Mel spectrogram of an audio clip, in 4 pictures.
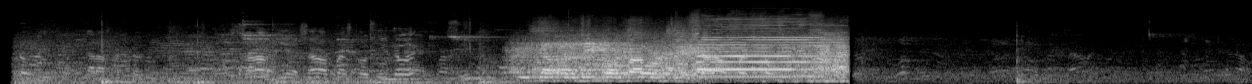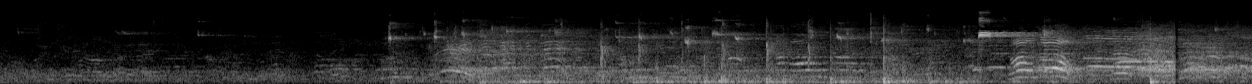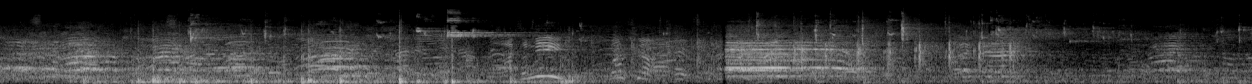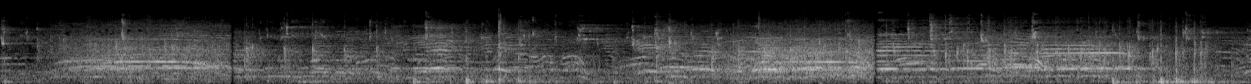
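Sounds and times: sneakers squeaking: 0:01.0 - 0:05.4, 0:11.5 - 0:12.0, 0:13.6 - 0:15.1, 0:16.3 - 0:23.2, 0:25.7 - 0:31.9, 0:33.2 - 0:39.2, 0:40.0 - 0:45.0, 0:48.6 - 0:50.0
people calling out and shouting: 0:04.9 - 0:08.5.

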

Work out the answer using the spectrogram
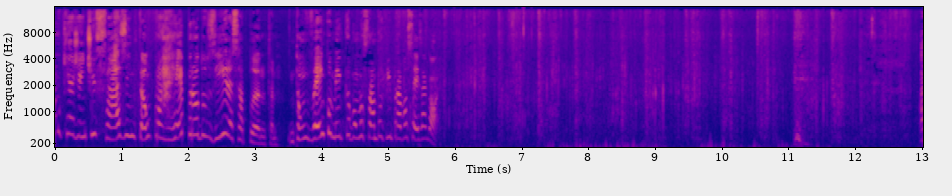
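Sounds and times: footsteps on gravel: 0:00.0 - 0:01.9, 0:04.7 - 0:13.0.

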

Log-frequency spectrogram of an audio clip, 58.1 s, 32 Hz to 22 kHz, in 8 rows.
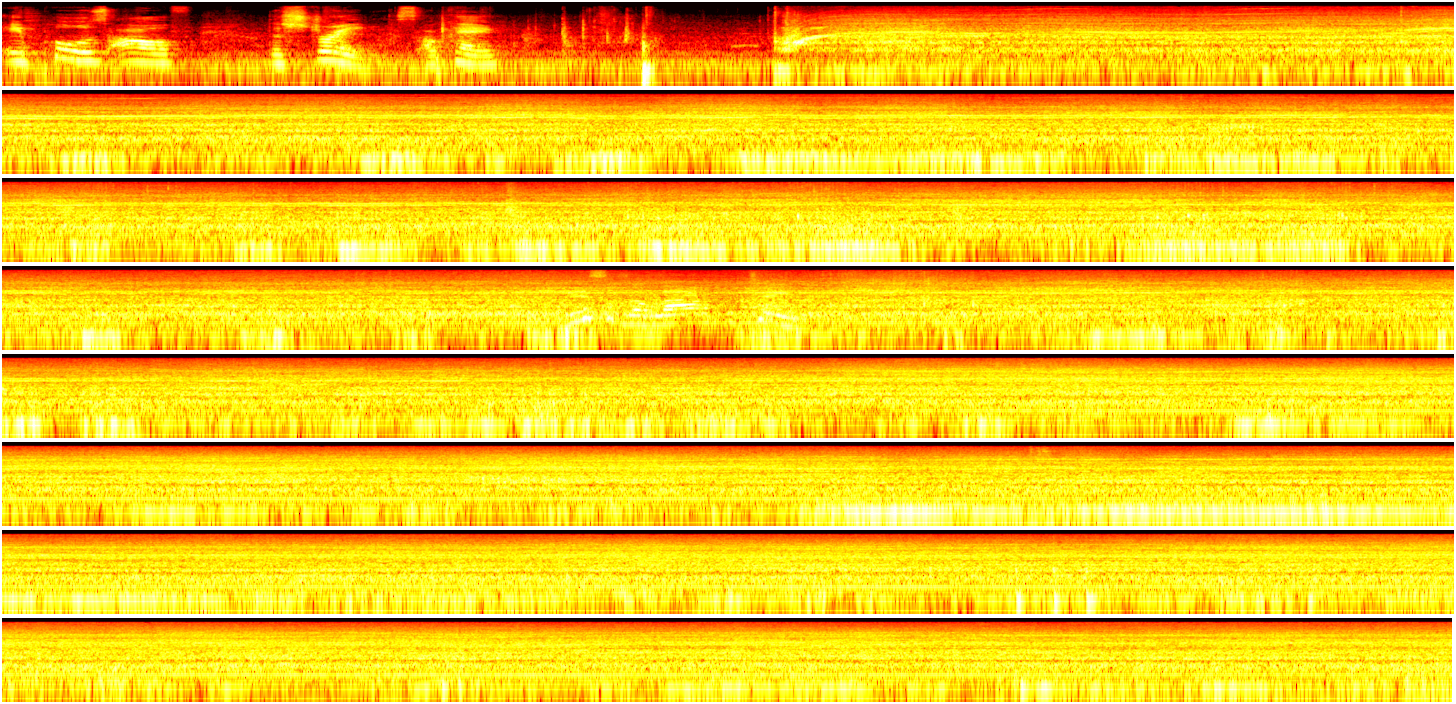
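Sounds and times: electric hand mixer running: 0:03.8 - 0:58.0.

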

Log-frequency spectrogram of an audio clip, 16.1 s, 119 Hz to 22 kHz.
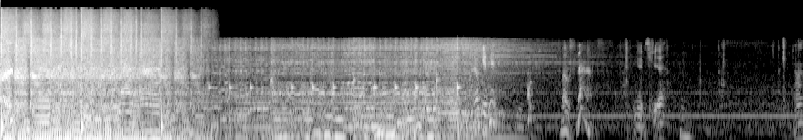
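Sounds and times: electric guitar riffs: 0:00.0 - 0:10.2
heavy metal music: 0:00.0 - 0:10.9.

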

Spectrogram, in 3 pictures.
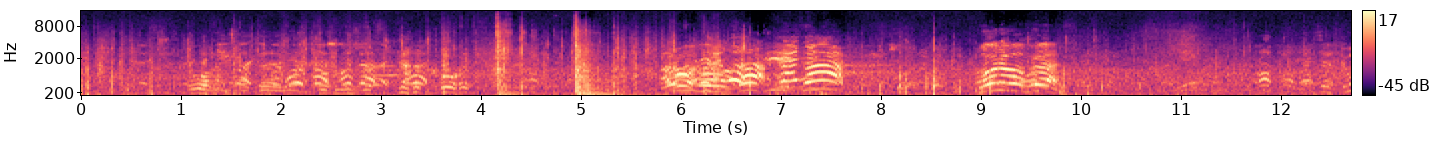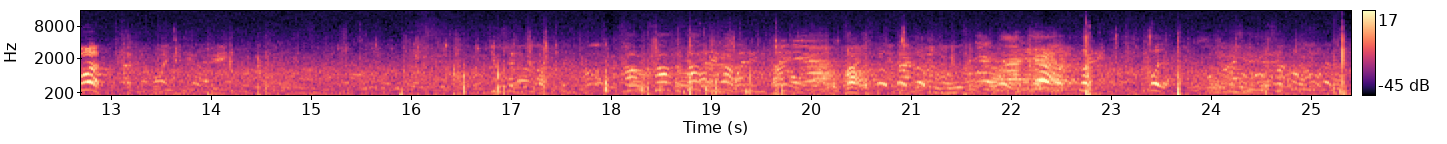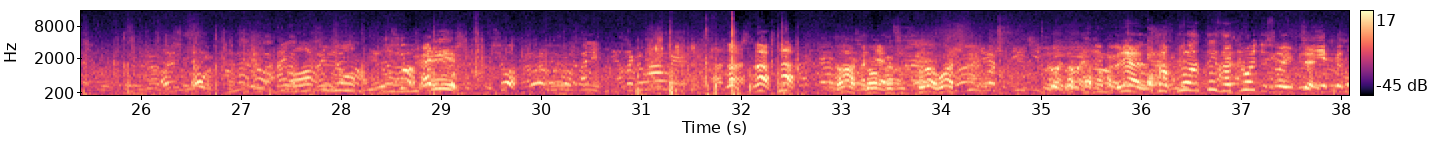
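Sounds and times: footballers shouting: 0:00.4 - 0:09.8, 0:16.9 - 0:38.0.

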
